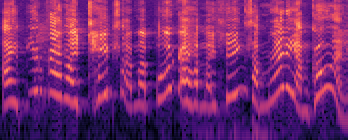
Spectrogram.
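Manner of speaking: high, loud, fast excitement; over-eager newcomer bursting to go; eager rush. Retold or imitated. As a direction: insist breathlessly you're ready. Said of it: "I said".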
